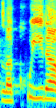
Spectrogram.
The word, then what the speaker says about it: Laquita: watch me get it it's pronounced like laquita like on martin laura that's sweet i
